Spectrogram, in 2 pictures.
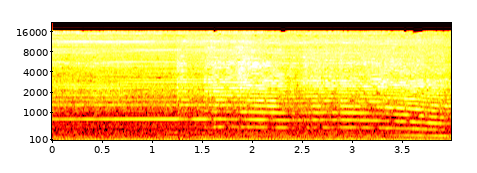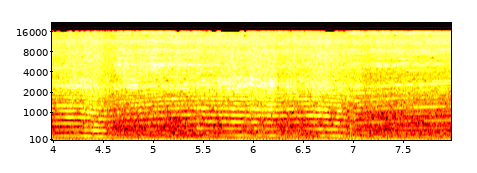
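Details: Oscillating cast saw removing a long-worn cast after an ankle fracture: a steady high buzzing whine that dips in pitch as the blade bites through the cast.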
